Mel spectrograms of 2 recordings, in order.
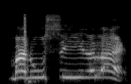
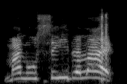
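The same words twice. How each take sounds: First: Higher, half-shouted repeat; raised repeat. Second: Said in the usual way. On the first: Real, not acted. Half-shouted boast at Spurs fans about seeing the light. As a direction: belt it out the second time.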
